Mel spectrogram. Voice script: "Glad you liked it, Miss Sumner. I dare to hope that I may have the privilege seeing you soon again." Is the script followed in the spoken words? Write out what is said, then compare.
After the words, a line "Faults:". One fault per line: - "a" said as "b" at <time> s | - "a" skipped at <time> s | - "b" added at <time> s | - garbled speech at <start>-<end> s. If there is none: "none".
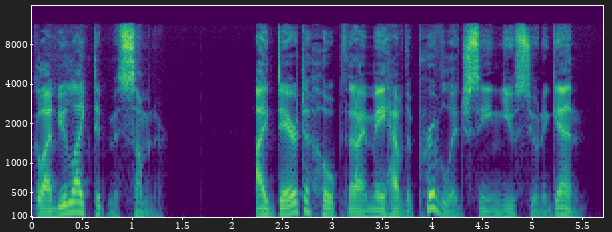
"Glad you liked it, Miss Sumner. I dare to hope that I may have the privilege seeing you soon again."
Faults:
none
